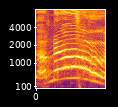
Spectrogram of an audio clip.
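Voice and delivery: dismayed outcry, high and loud.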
